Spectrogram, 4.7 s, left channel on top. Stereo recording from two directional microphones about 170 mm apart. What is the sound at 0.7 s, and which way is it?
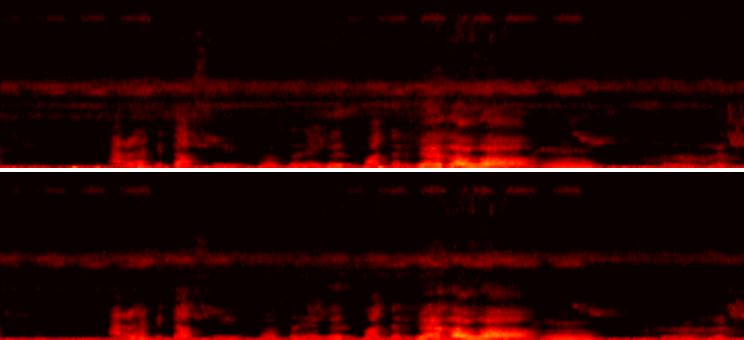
Snake, 30° left (ahead or behind).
